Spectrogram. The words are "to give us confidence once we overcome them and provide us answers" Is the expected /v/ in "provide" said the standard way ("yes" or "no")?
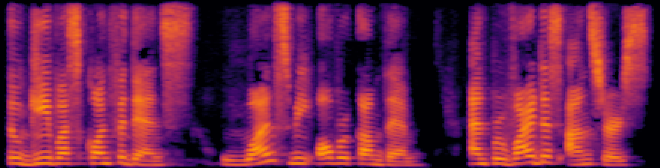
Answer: yes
